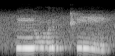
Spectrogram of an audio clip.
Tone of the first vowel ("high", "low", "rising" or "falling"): high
